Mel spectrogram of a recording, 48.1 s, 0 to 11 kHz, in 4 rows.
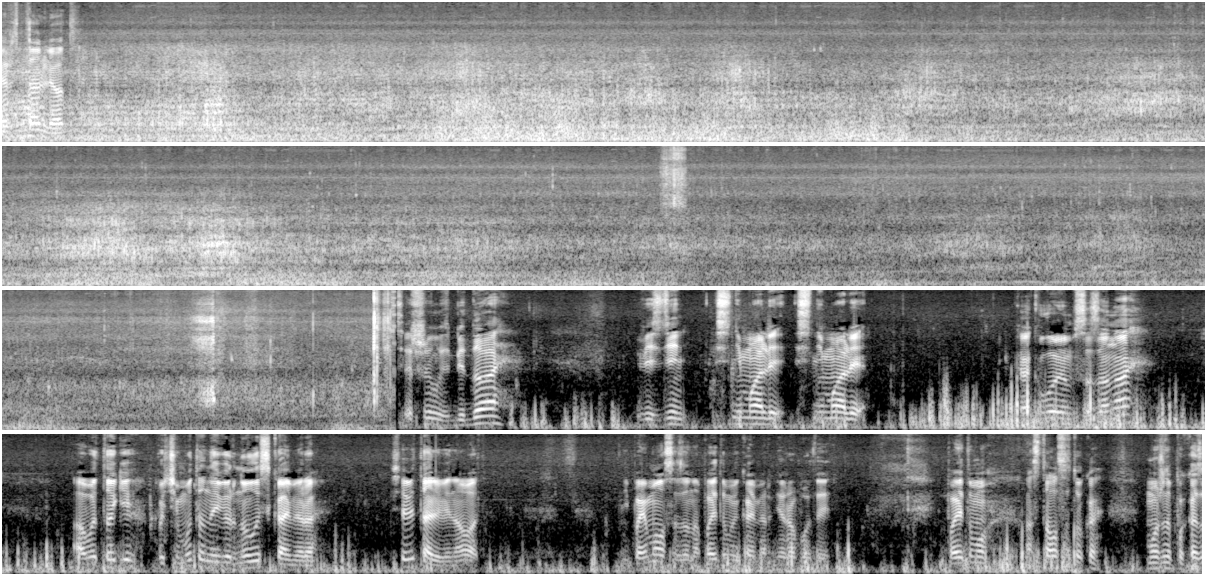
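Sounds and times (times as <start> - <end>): helicopter flying over: 0.0 - 28.0.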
